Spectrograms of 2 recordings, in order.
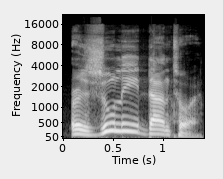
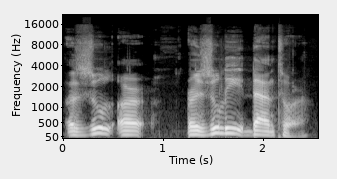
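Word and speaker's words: Erzulie Dantor: So Urzuli Dantor, that's her name. Urzuli Dantor.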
